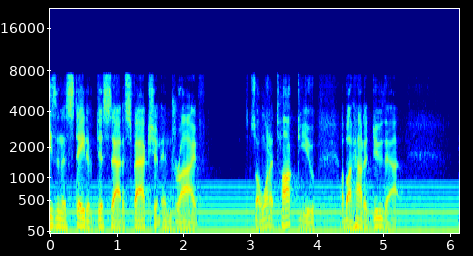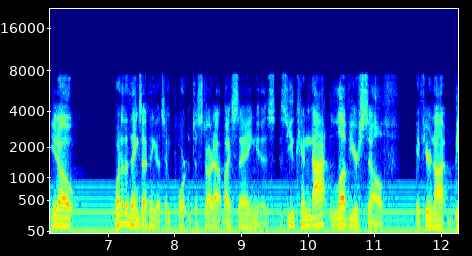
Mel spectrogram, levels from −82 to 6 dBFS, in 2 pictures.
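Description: A steady, low 60 Hz drone sits under the speech for the whole clip, loud enough to compete with it at only about 10 dB below the speech level. This is mains hum: the power line leaks into the signal path, most often through a ground loop between connected equipment or from a transformer close to the cabling, and leaves a constant tone at the supply frequency. The speech itself sounds grainy and hoarse throughout, with plainly audible coding damage, and there is nothing at all above 7.7 kHz. That combination points to the Speex codec, the speech codec used in older VoIP and game chat, working as a wideband coder at a modest rate that fits roughly 17 kbps. At that rate the excitation signal that drives the speech model is coded with too few bits, so the speech loses its clean texture and takes on a rough, noisy character.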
